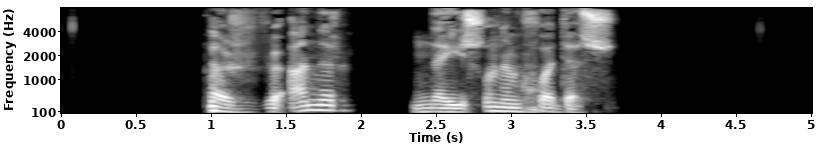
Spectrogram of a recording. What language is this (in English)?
Kabardian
